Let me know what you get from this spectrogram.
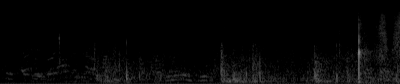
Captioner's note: students murmuring; hands brushing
